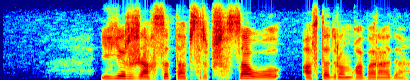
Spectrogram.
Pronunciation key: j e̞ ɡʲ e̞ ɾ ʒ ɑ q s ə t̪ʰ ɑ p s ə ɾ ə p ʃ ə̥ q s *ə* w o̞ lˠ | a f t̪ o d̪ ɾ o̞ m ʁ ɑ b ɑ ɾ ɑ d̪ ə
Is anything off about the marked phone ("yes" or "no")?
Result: yes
